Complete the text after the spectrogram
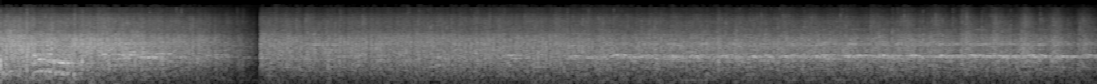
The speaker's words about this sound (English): I mean, it's that reaction and that cheering that I think is significant about that video as much as anything else.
